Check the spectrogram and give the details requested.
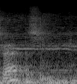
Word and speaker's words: Appice: that everywhere I go, they go, is it Appice or Appice? And I said, no, it's Appice.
